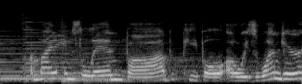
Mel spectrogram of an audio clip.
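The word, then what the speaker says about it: Baab: my name's lynn bob people always wonder how to pronounce my last name but it rhymes with saab cars so that's a good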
